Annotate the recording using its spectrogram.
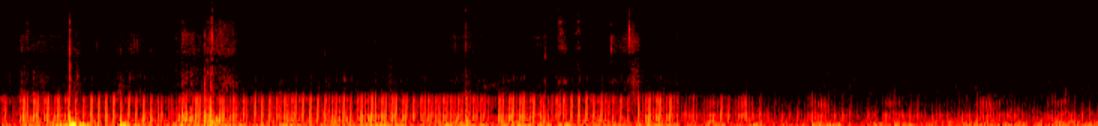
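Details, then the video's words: A baby kitten purrs in a soft, rumbling drone that thins out after about seven seconds, accompanied by scattered light clicks and rustling noises. "Baby Kitten Purring"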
